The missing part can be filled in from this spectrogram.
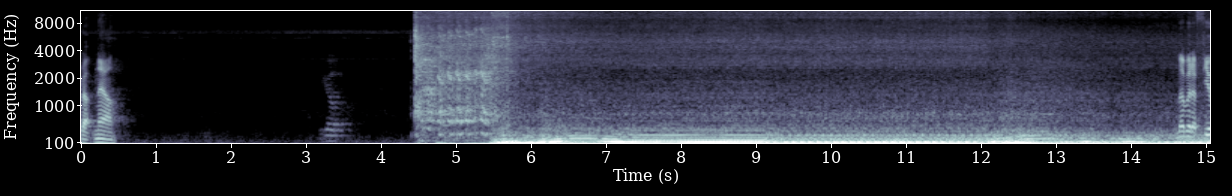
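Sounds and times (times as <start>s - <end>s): car engine idling: 4.5s - 15.0s.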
